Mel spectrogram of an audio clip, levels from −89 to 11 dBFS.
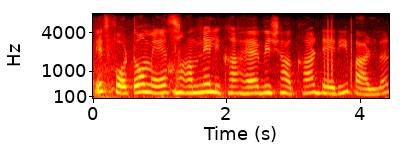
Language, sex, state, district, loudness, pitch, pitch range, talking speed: Hindi, female, Haryana, Jhajjar, -17 LUFS, 240 Hz, 230-250 Hz, 135 wpm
